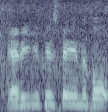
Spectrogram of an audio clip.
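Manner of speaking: loud call to the dog. Real, not acted. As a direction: shout it across to Yeti. Calling to the dog.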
